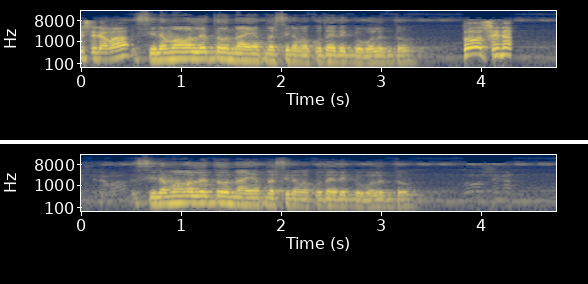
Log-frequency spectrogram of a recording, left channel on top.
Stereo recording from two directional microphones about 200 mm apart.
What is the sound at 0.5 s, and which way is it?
A man's voice, 25° left (ahead or behind).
